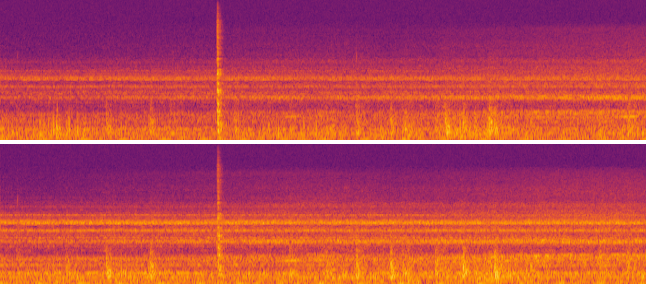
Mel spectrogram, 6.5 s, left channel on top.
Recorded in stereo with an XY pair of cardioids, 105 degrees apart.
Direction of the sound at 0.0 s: 65° right.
